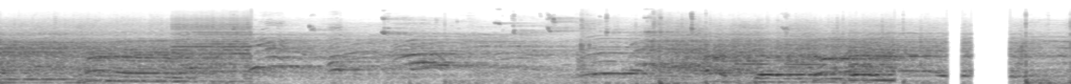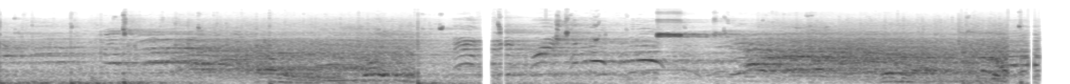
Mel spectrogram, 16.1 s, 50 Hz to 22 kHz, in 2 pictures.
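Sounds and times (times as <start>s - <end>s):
players and spectators voices: 0.0s - 15.8s
sneakers squeaking: 2.3s - 5.3s, 8.0s - 9.4s, 11.2s - 13.6s.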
